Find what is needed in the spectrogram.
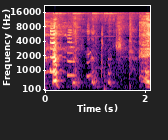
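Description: Short bursts of high-pitched laughter that die away within the first second, then a single soft low thump.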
